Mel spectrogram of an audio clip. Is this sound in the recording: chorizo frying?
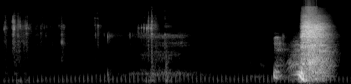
no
